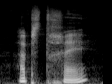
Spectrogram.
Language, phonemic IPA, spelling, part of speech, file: French, /ap.stʁɛ/, abstrait, adjective / verb, Fr-abstrait.ogg
- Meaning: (adjective) abstract; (verb) 1. third-person singular present indicative of abstraire 2. past participle of abstraire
